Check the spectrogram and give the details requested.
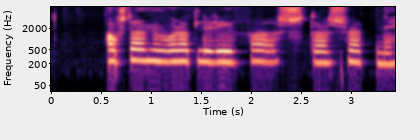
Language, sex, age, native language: Icelandic, male, 12, Icelandic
